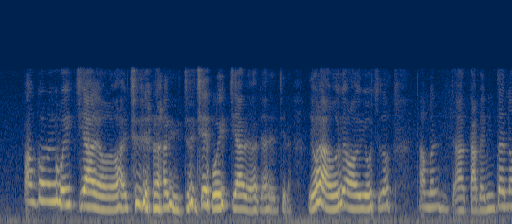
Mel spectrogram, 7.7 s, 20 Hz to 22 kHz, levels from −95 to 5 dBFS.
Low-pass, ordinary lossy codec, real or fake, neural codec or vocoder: 7.2 kHz; Opus, 64 kbps; real; none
